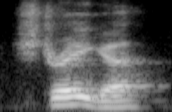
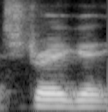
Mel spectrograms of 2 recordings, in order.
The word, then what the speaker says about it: Strega: side note but I just want to say stga is Italian for witch a lot of people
